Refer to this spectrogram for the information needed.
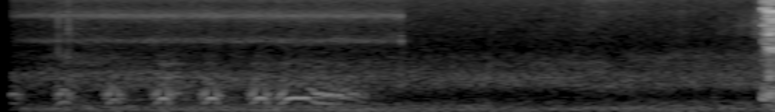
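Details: An owl in a yard gives a quick run of five or six short, hollow hoots in under two seconds, over a low rumble and a faint high whine; the call type is unknown.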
